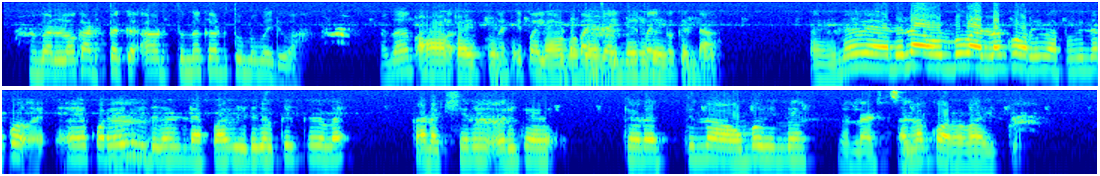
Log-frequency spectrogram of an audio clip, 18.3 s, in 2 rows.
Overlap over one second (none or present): present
